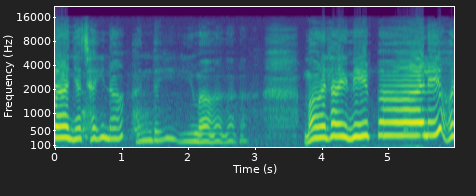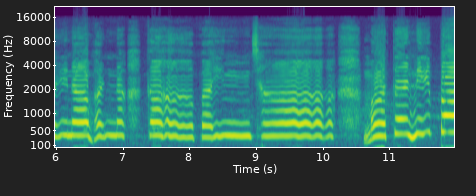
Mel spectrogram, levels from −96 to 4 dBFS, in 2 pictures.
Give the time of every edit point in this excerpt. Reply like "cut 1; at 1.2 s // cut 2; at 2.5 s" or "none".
none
